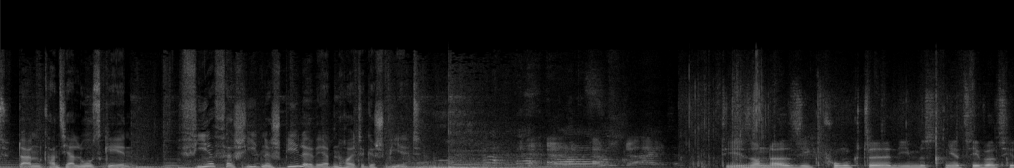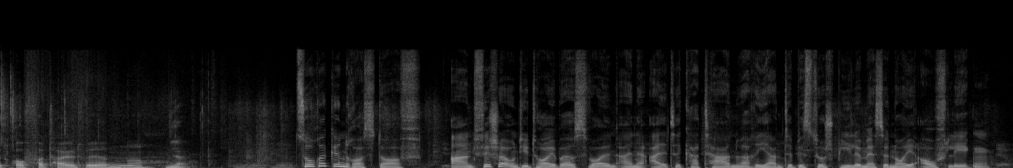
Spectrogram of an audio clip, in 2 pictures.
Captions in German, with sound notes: Dann kann's ja losgehen. Vier verschiedene Spiele werden heute gespielt. (Lachen) Die Sondersiegpunkte, die müssten jeweils hier drauf verteilt werden, ne. - Ja. Zurück in Roßdorf. Arnd Fischer und die Teubers wollen eine alte Catan-Variante bis zur Spielemesse neu auflegen.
